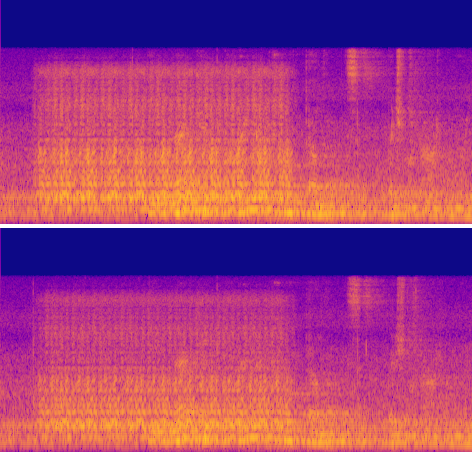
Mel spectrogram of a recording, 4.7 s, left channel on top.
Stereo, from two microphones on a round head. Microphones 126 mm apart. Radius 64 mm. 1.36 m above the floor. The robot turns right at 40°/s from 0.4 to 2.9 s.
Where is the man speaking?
75° left, 6.5 m; by 4.7 s 130° left, 6.5 m.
